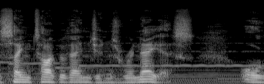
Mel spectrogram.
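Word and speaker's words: Rheneas: As previously mentioned, Jennings is the same type of engine as Reneeas or Renius since that's how you pronounce his name according to the railway series law.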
